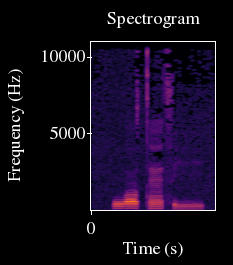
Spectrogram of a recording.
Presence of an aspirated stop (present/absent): absent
